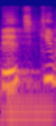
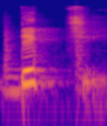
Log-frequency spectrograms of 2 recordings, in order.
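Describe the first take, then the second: First: The ch sound comes before the k sound. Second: The k sound comes before the ch sound. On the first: This is the form not used locally. "আমরা ডেচকি বলি না" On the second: This is the local everyday form. "বলি ডেকচি"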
